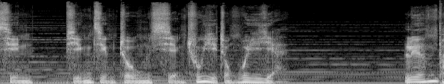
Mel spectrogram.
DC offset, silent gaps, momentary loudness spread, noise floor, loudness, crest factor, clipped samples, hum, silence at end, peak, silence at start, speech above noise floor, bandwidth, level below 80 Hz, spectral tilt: under 0.1%; none; 10 LU; -33 dBFS; -13 LUFS; 14 dB; under 0.1%; 50 Hz at -30 dBFS; 0 s; 0 dBFS; 0 s; 20 dB; over 20 kHz; -24 dBFS; -3.5 dB/octave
